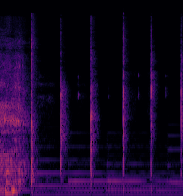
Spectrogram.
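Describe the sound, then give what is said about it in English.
Slow, deliberate hand claps, about six sharp smacks evenly spaced roughly half a second apart, ringing over a steady sustained tonal hum, with no one talking. “sorry, as if that clap were sarcastic, but please, yeah, I did.”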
